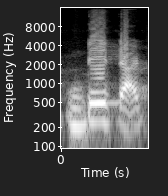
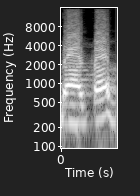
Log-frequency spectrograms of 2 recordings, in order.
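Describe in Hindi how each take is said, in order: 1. पहला स्वर 'ay' जैसा बोला जाता है। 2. पहला स्वर 'ah' जैसा बोला जाता है। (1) "ऐसे डेटा, ई का साउंड आना है" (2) "बहुत सारे लोग इस वर्ड को डाटा बोलते हैं"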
